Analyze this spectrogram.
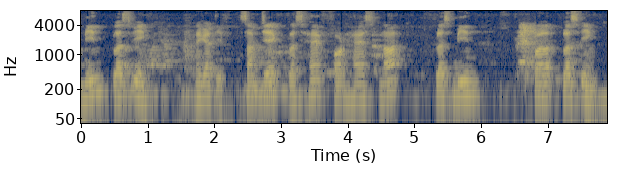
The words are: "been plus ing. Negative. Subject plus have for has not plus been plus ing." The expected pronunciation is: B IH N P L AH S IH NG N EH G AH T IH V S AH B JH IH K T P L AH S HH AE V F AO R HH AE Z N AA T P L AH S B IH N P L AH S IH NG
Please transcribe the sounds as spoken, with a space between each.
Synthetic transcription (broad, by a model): B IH N P L AH S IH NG N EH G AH T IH F S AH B JH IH K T P L AH S HH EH F F AO R HH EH S N AA T P L AH S B IH N P L AH S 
